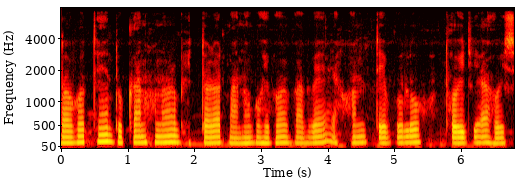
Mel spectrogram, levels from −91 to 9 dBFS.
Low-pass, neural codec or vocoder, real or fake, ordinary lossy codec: 7.2 kHz; none; real; none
